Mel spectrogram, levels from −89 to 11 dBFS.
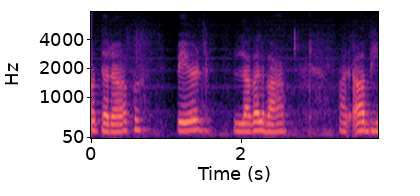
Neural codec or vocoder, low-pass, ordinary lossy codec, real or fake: none; none; none; real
